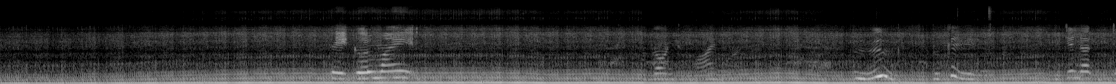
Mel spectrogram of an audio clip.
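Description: A motorbike engine drones, rising and falling in pitch.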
